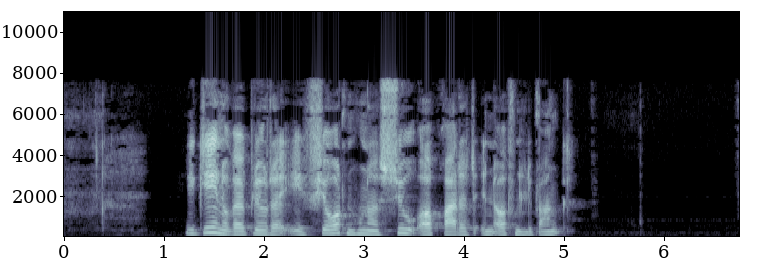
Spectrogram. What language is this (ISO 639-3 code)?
dan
